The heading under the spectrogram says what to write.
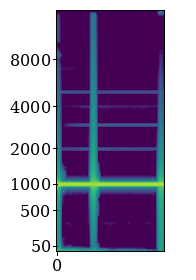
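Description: A steady, mid-pitched electronic beep as a participant drops out of a call for the ninth time, held for about a second with a brief click-like break early on, clear and alone with no voices.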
